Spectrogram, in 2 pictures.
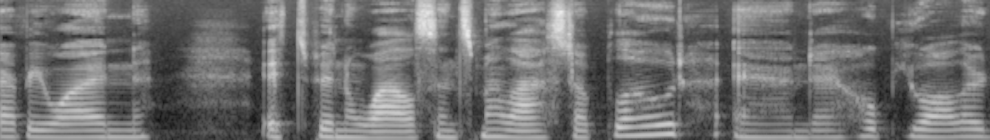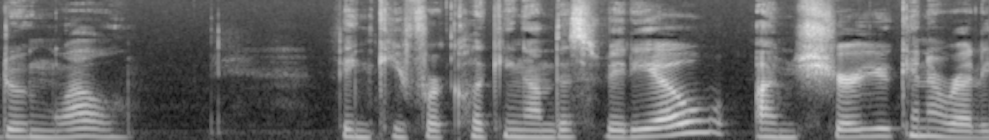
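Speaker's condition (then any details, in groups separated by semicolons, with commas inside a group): No condition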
